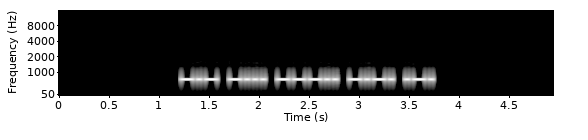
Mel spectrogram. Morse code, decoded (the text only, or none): KB8CR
